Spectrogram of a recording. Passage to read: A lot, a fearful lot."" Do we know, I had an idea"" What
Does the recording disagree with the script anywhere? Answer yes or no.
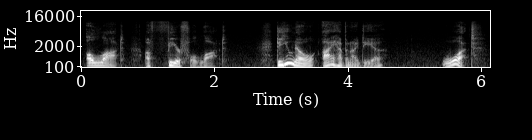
yes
